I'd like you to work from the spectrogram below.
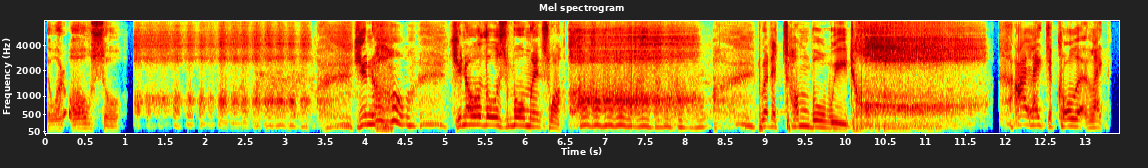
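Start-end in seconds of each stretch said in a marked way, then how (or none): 1.0-3.8 long shuddering breathy gasp; drawn-out shocked gasp. Acted. Audience's shocked silence acted out. 6.5-8.9 long breathy mock gasp; drawn-out shocked gasp. Acts out an awkward audience moment. 10.2-12.1 long airy rush of breath; tumbleweed whoosh. Acted. Sound of a tumbleweed moment.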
